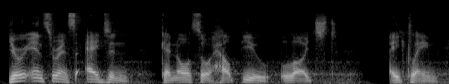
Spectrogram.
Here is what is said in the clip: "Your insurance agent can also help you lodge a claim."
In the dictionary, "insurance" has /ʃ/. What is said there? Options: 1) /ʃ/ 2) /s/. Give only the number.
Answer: 2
